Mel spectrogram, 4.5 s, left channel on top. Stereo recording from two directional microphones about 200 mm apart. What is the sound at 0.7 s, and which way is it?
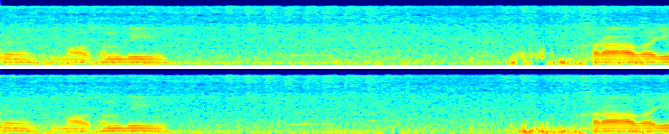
Speech, 10° right (ahead or behind).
